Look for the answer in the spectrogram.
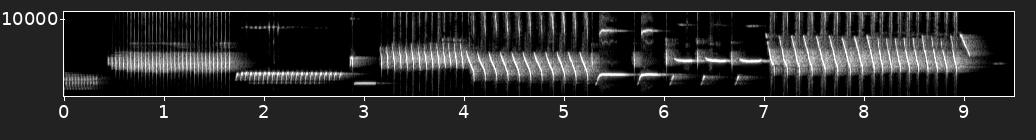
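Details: A canary sings a long varied sequence for training young birds: trills at several pitches, some very high, interspersed with sharp chips and short whistles, finishing with a rapid high trill.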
